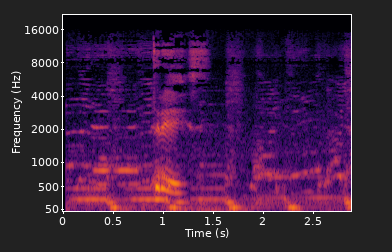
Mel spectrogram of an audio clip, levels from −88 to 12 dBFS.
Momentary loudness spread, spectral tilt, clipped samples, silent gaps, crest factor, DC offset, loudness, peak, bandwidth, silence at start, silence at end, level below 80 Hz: 15 LU; -5.5 dB/octave; under 0.1%; none; 20 dB; under 0.1%; -25 LUFS; -6 dBFS; 16 kHz; 0.05 s; 0 s; -38 dBFS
